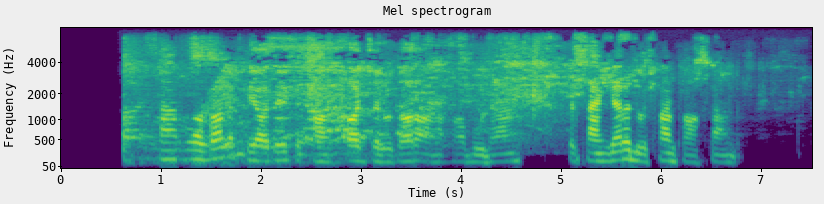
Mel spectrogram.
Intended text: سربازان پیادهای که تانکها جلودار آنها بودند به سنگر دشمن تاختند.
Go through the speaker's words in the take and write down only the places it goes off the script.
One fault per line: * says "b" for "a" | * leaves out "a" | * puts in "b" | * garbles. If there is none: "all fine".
all fine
